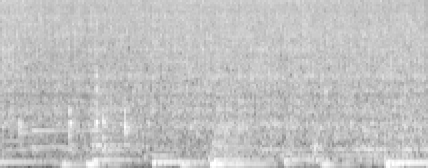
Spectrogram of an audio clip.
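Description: Chopped onion frying in hot vegetable oil, a steady close hiss and crackle with occasional soft stirring scrapes and knocks throughout.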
